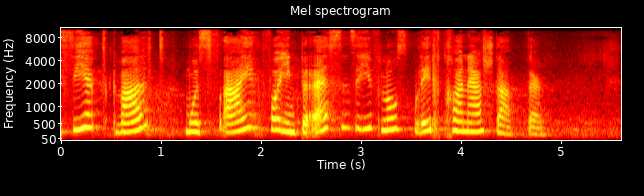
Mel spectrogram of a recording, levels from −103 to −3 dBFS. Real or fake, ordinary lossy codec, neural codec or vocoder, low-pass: fake; MP3, 64 kbps; codec, 24 kHz, 0.9 kbps, WavTokenizer, medium speech release version 1; 9.9 kHz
